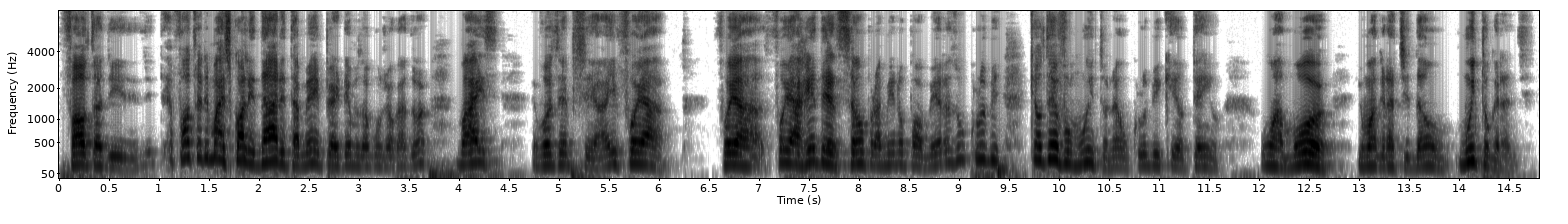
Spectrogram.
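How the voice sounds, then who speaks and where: A Brazilian man, a football coach, telling a story in a conversation and acting out the remembered dialogue in a lively way. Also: on the high side, normal speed, vocal fry, husky.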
